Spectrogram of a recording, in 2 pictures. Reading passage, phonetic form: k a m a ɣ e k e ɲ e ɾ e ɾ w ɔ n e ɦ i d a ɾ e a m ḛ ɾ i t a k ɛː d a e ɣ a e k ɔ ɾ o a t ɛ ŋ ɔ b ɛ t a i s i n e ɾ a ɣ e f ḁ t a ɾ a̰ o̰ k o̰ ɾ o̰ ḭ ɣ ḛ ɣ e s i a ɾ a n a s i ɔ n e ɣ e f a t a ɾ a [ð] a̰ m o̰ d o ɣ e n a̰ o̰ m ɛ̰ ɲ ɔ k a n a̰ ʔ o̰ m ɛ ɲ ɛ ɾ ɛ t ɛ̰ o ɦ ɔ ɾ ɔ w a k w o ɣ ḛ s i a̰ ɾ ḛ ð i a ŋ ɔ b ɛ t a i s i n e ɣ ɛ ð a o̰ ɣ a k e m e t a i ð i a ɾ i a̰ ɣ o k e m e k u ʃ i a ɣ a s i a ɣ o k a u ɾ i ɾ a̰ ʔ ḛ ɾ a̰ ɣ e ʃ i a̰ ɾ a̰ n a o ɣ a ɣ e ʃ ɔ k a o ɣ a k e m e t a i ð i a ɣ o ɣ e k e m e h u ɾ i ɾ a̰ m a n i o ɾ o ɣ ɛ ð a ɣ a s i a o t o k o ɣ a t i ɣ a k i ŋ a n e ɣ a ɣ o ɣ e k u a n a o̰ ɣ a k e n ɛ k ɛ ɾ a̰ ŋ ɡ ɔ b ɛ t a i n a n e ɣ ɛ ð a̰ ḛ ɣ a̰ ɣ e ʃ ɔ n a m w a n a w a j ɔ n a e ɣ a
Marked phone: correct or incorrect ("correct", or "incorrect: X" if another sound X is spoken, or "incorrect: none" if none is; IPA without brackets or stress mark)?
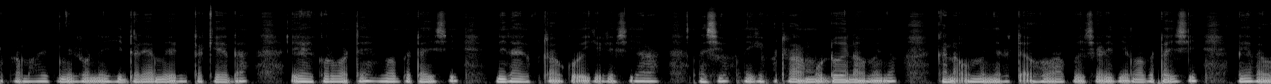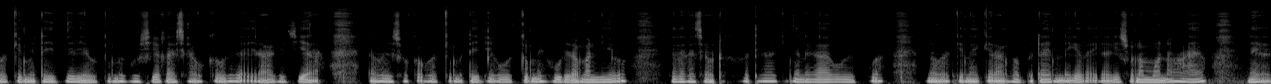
incorrect: ɣ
